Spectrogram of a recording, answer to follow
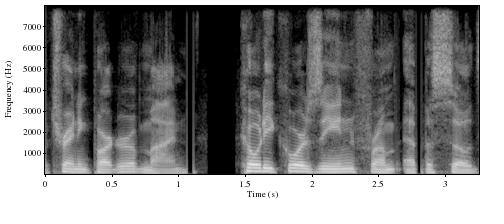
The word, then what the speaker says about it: Corzine: I his dad our our last name is pronounced Corzine and uh that's a pet peeve of his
